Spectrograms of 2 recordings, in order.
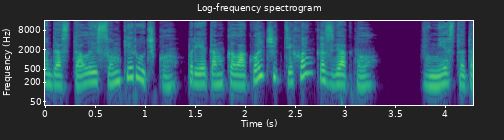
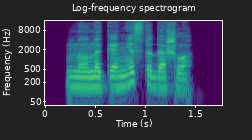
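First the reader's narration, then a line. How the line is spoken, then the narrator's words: Gruff mutter. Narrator (Russian): буркнул он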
